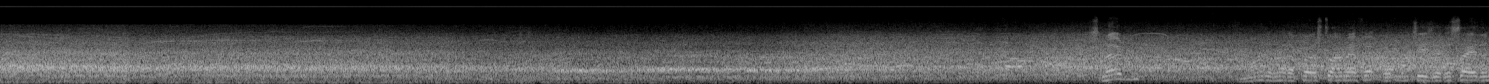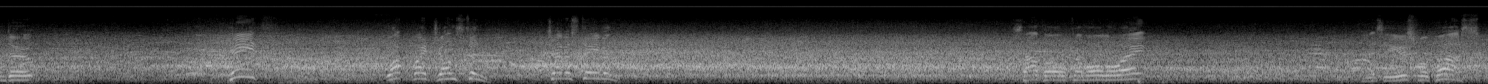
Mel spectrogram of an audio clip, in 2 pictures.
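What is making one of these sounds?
A large crowd roars and chants across an outdoor football stadium.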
